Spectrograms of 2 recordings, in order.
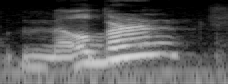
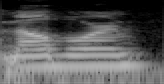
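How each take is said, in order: First: It is said in an Australian accent. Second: It is said in an American accent. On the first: The speaker calls it right. "if you're Australian though, it's Mel- Melbourne?" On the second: The speaker calls it wrong. "Not Melbourne?"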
